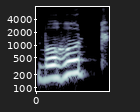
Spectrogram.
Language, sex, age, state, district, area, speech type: Assamese, male, 60+, Assam, Goalpara, urban, spontaneous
